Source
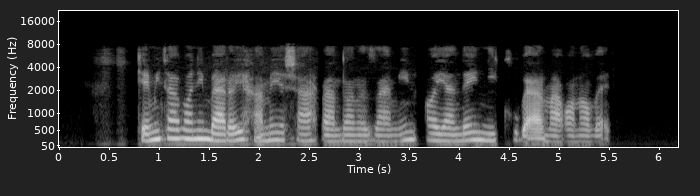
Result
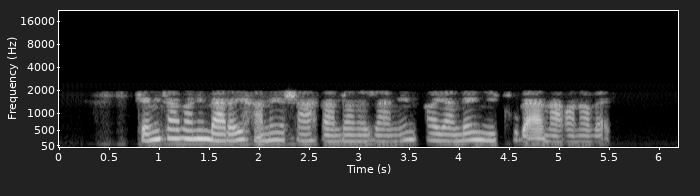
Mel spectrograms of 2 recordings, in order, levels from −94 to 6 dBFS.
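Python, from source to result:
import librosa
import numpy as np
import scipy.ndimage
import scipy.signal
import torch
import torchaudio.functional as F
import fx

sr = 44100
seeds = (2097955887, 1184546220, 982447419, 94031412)

y = fx.freq_compress(x, sr, knee_hz=1200.0, ratio=4.0)
y = fx.low_shelf(y, sr, hz=190.0, db=-7.5, at=(3.43, 3.96))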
